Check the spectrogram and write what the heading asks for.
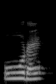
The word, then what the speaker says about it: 올해: This sound, because of the sound, this h sound kind of gets muted. So it's pronounced 오래, 오래, 오래. You can't say 올해, 올해, but it's very uncomfortable and it's not necessary.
